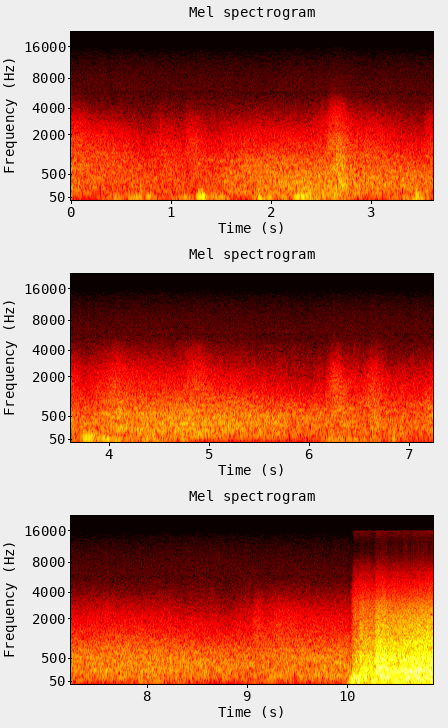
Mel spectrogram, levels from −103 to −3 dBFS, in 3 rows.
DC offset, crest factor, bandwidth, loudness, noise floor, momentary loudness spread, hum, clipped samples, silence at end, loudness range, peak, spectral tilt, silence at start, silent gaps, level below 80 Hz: under 0.1%; 22 dB; 7.6 kHz; -25 LUFS; -45 dBFS; 20 LU; none; under 0.1%; 0 s; 14 LU; -4 dBFS; -9 dB/octave; 0 s; none; -38 dBFS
